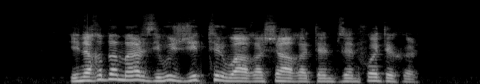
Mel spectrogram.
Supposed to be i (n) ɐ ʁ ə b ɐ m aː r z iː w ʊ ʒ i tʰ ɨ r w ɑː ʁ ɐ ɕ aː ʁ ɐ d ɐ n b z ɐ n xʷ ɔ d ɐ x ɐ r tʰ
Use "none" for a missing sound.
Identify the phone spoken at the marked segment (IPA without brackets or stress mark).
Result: n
